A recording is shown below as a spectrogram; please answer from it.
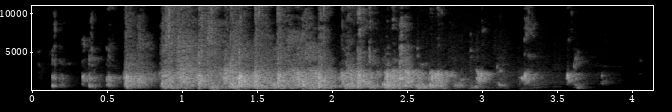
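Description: Audience applauding in a hall. It starts with a few separate claps, swells to a dense patter and thins to scattered claps near the end.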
